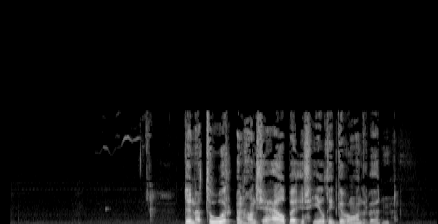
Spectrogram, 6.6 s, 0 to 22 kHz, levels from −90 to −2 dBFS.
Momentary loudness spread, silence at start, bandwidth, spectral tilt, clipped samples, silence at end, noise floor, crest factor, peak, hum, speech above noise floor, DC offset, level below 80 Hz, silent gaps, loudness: 16 LU; 2.8 s; 11.5 kHz; -5 dB/octave; under 0.1%; 0.75 s; -74 dBFS; 22 dB; -6 dBFS; 50 Hz at -60 dBFS; 49 dB; under 0.1%; -58 dBFS; none; -24 LUFS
